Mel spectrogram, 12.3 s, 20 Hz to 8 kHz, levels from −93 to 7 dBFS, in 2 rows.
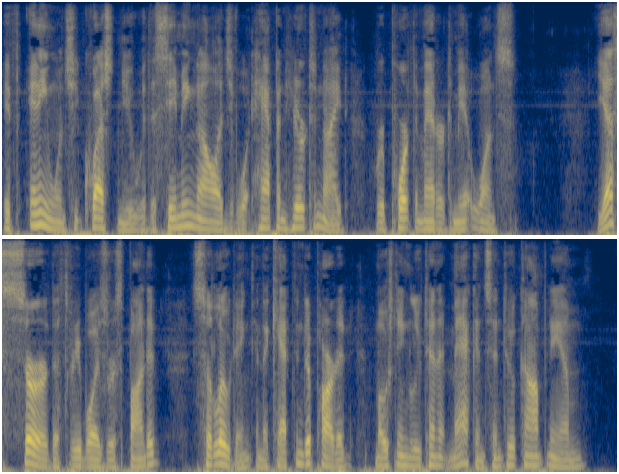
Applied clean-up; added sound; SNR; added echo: none; none; none; none.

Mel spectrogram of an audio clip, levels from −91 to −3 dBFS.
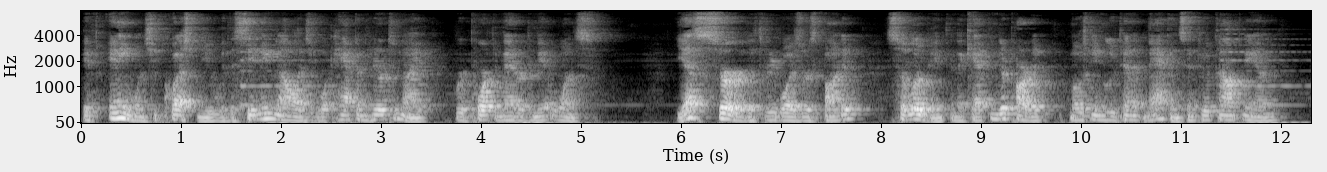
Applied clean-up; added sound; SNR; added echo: none; Piano; 17 dB; reverberation time 0.6 s.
